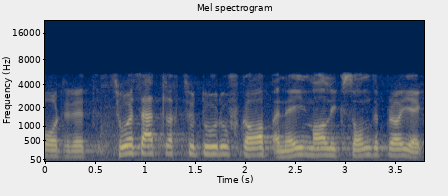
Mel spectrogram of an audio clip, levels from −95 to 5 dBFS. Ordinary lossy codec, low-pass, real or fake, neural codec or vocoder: Opus, 24 kbps; 5.4 kHz; real; none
